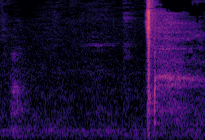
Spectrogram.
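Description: Quiet room tone with a single sharp click about one and a half seconds in, followed by a brief faint ring.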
